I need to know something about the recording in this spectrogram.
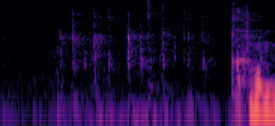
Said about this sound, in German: Wie tippe ich denn?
